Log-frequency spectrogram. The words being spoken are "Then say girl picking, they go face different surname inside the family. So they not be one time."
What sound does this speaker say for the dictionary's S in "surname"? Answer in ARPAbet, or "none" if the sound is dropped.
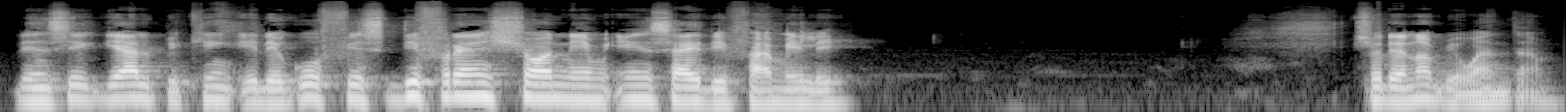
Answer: SH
